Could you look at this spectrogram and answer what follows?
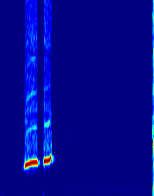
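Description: A man gives a two-note whistle at someone, loud and close, with the two bursts rising in pitch, followed by quiet room hum and a short sharp noise at the end.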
